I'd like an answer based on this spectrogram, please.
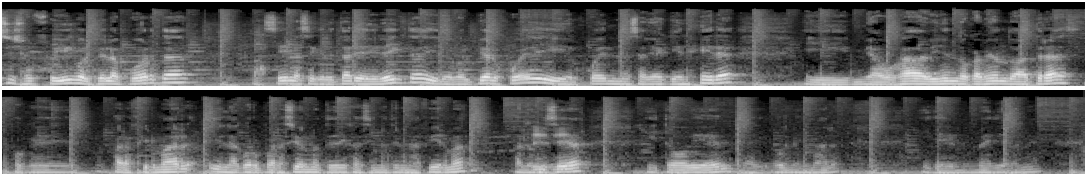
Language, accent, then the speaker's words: Spanish; La Pampa, Argentina; moved away; Mirá que acá en el 95 yo vine de la Pampa, me quería ir.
